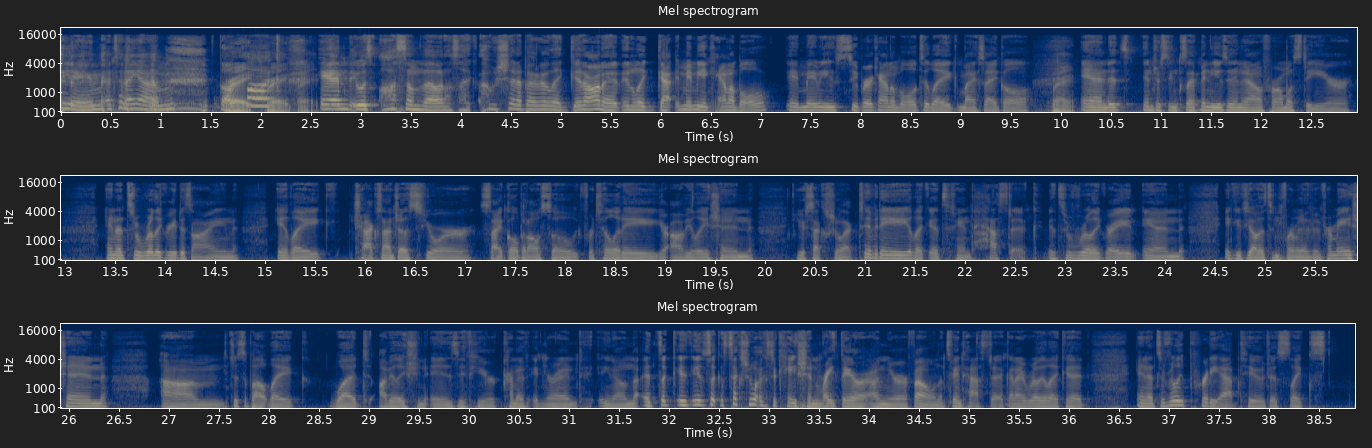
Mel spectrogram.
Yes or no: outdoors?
no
